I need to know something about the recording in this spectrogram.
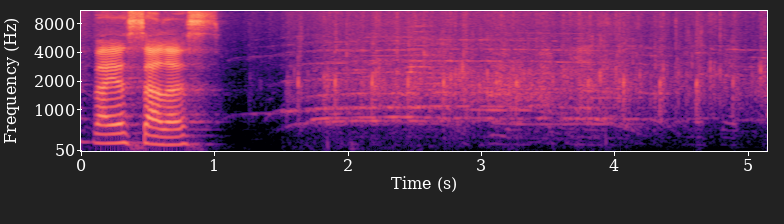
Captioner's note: cheering, applause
